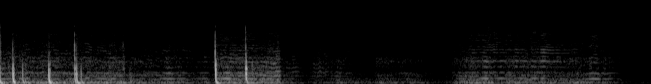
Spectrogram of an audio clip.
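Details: Honey bees buzzing at a large hive being removed live from inside a jacuzzi, where they had entered through a hole in a bottom corner; a steady droning hum with several sharp knocks and clatters from the removal work, then a brief quieter gap.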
